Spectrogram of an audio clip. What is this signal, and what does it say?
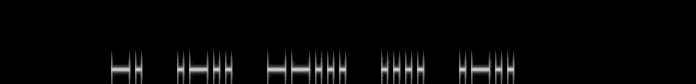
Morse code, heard as a keyed tone, about 19 wpm, spaced as for 14 wpm, 700 Hz. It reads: NL7HL
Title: 173 Lesson 28g - Number 9 - Call Signs 20wpm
